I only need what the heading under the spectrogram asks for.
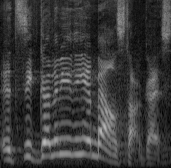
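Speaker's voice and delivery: slight Italian accent with a high, wide lilt.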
